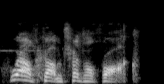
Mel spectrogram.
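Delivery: put-on Scottish actor voice. Answering a question about The Rock: Sean Connery voice. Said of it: "use the Sean Connery voice".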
